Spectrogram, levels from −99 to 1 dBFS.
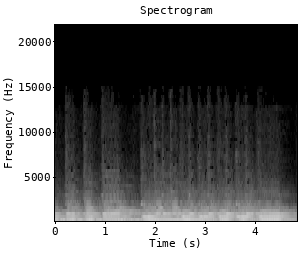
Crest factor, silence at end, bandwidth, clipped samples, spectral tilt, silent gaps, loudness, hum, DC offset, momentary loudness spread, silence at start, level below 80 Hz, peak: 14 dB; 0 s; 7.8 kHz; under 0.1%; -9 dB/octave; none; -25 LUFS; none; under 0.1%; 3 LU; 0 s; -42 dBFS; -10 dBFS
